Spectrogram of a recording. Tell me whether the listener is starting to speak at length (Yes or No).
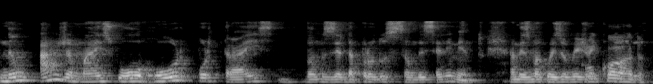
No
